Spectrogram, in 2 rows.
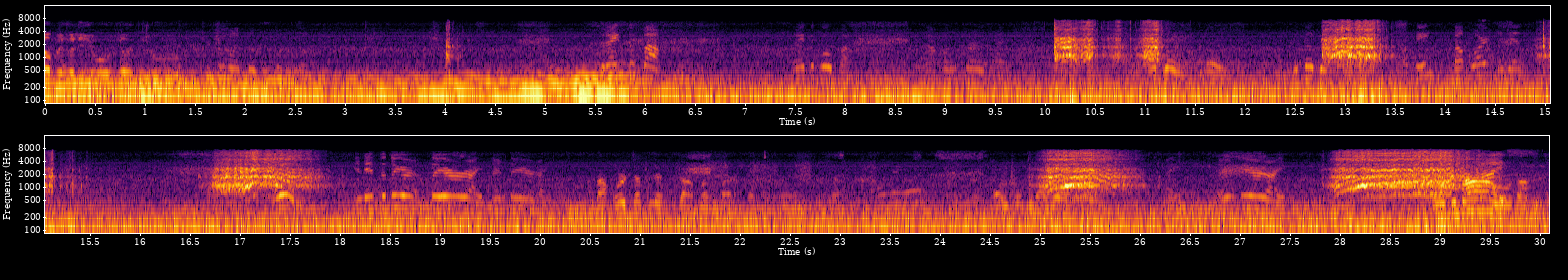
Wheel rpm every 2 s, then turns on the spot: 0, 0, 0, 0, 0, 30, 30, 0, 40, 0, 0, 0, 30, 10, 110.
none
